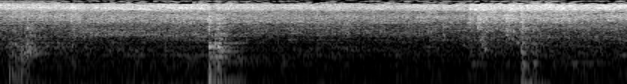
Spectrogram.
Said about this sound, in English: I'm just giving the final rinse here.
